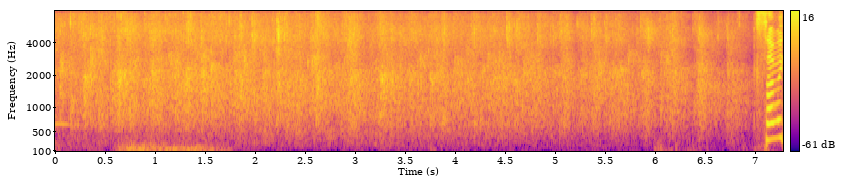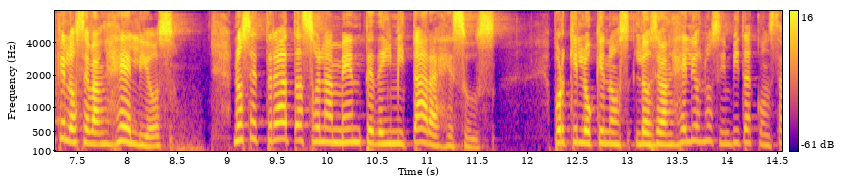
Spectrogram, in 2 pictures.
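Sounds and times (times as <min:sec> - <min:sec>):
crowd applause: 0:00.0 - 0:07.1
speech: 0:07.1 - 0:14.5.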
